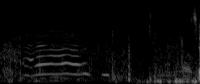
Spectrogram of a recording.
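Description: A brief high-pitched voice call, faint and wavering, about half a second long, followed by a couple of small sharp clicks near the end.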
